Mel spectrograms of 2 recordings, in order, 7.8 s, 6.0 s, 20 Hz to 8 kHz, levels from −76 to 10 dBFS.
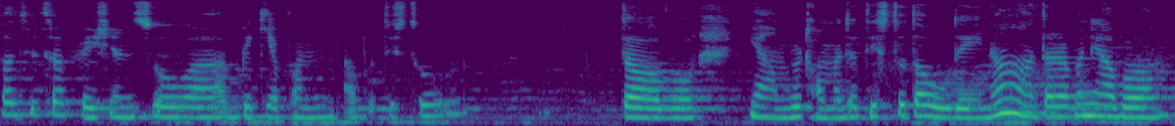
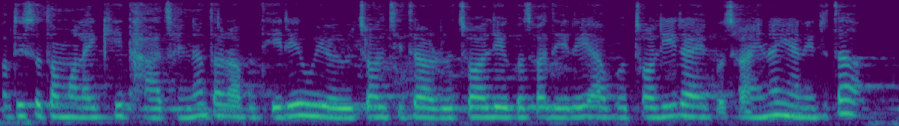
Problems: none marked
